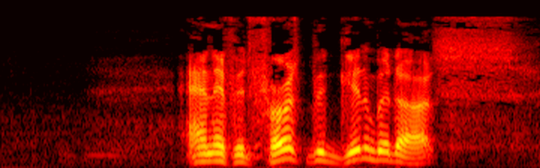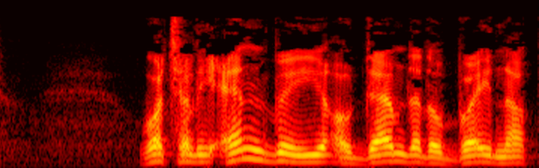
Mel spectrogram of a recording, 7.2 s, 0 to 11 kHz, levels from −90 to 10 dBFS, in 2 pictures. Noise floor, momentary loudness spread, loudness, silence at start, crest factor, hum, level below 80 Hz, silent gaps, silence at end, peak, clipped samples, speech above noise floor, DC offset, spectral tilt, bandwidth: -69 dBFS; 17 LU; -25 LUFS; 1.25 s; 22 dB; none; -74 dBFS; none; 0.1 s; -4 dBFS; under 0.1%; 44 dB; under 0.1%; -5.5 dB/octave; 8 kHz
